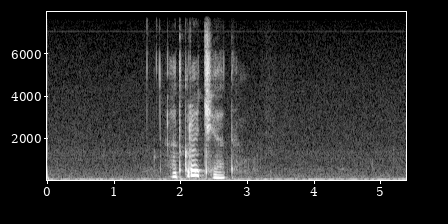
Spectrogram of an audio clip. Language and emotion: Russian, neutral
